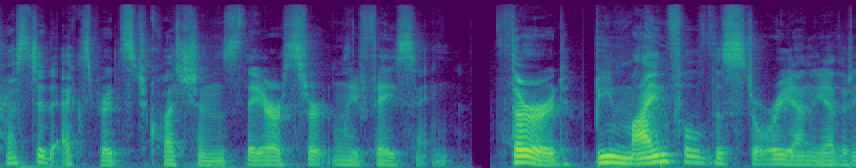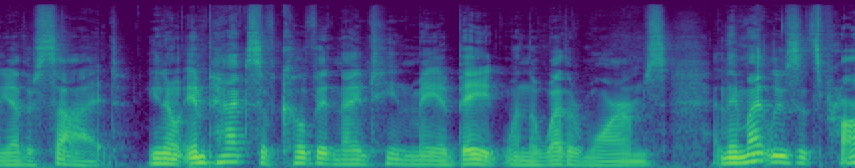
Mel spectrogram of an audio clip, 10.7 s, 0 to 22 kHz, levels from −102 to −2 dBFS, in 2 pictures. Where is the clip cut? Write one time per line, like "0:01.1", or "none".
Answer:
0:00.9
0:05.3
